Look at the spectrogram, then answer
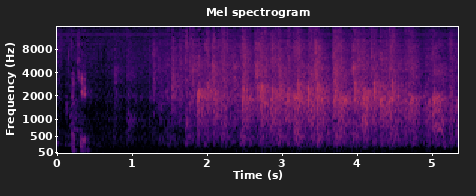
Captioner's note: applause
